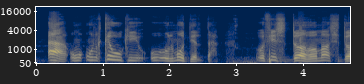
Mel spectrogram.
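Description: A man is recorded against a quiet background with a dry sound and no echo. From Morocco. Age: 20s. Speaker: YouTuber and streamer; YouTuber, streamer. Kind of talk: casual interview. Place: home room. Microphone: headset.

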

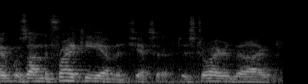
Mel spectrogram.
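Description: Room echo is audible as a man speaks at a medium pitch and moderate pace. His pitch variation is ordinary, with light background noise. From Michigan, USA. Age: 80s+. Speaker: Navy veteran, former college president. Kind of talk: interview answer. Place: studio.

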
